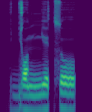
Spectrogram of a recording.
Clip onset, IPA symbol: ɟ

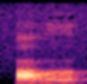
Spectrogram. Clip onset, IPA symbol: ɒ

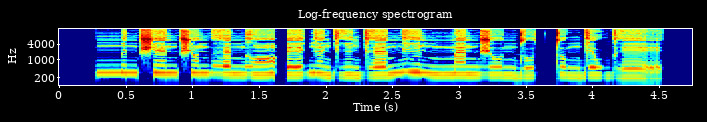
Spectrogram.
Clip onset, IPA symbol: mː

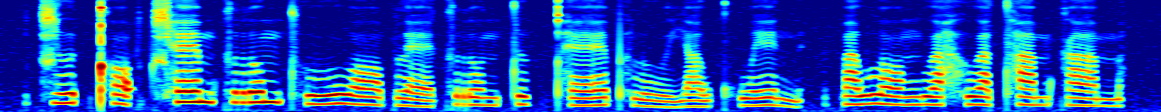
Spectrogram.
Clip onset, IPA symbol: t͡ɕ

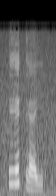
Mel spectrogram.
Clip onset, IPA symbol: ɣ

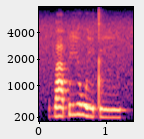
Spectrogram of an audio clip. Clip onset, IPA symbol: b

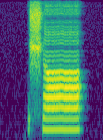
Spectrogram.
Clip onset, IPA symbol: ʃ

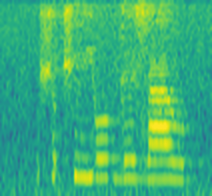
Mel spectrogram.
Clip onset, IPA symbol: ʃ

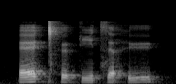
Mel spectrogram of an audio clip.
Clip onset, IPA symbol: ɛ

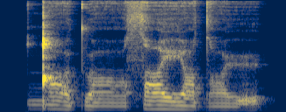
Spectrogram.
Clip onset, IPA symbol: ŋ͡ǃ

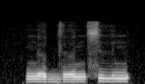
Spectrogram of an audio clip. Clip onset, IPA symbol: n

